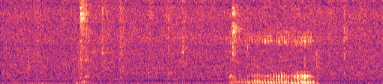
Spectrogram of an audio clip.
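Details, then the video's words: Snoozing Chihuahua: a brief faint snuffle, then a single half-second rasping snore near the end of a quiet indoor recording. "Snoring chihuahua!"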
